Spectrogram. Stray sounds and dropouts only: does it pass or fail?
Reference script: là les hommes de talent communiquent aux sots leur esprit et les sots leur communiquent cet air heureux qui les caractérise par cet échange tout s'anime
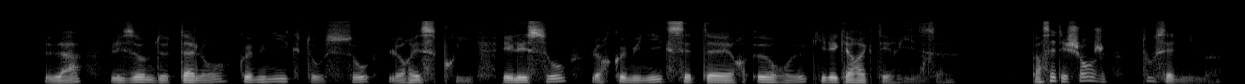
pass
